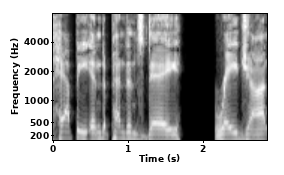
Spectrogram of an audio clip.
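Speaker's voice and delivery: usual speaking voice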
